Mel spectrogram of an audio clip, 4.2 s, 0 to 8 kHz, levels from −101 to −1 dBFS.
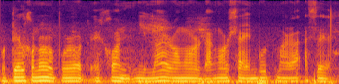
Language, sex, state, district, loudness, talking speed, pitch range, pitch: Assamese, male, Assam, Sonitpur, -14 LUFS, 125 wpm, 110-115 Hz, 110 Hz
